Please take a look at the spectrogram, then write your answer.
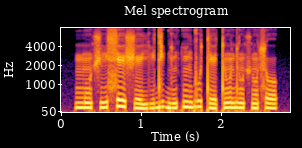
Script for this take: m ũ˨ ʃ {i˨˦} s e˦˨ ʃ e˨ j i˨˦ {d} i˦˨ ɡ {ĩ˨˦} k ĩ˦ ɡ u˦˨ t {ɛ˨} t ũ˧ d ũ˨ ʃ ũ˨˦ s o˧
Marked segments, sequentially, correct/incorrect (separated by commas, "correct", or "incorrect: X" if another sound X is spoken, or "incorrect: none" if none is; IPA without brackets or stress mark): correct, correct, correct, incorrect: e˨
